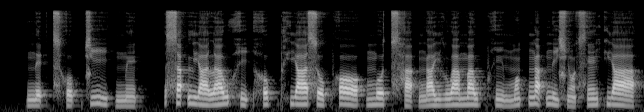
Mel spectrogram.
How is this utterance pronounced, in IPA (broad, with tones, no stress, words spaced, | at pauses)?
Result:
n̪e˨ʔt͡sʰo˨k̚ɕi˥˧ | mẽ˨t̚ | sa˦ʔlja˧la˦w hi˨ʔ ho˦p̚kʰja˦so˧pʰɔ˥˧ | mo˧t͡sʰa˨ʔ ŋa˧jlwa˧ ma˧wpʰĩ˨˩ mɔ̃˦k̚ŋa˦ʔ n̪i˧ɕɔ̃˨˩ sẽ˦kja˥˧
